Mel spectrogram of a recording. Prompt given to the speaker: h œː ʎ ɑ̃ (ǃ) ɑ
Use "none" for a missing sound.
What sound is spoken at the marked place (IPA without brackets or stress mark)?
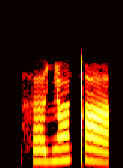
ǃ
